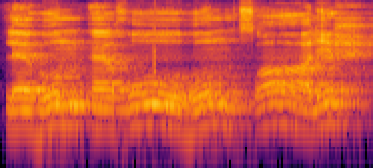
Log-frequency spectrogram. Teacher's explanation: രണ്ട് സാക്കിനത്തായ മീം ആവർത്തിക്കുന്നു, രണ്ടും ഇൽഹാർ ഷഫവിയാണ്, മണിക്കാതെ വെളിവാക്കണം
